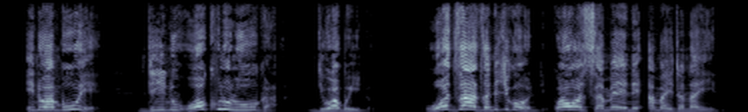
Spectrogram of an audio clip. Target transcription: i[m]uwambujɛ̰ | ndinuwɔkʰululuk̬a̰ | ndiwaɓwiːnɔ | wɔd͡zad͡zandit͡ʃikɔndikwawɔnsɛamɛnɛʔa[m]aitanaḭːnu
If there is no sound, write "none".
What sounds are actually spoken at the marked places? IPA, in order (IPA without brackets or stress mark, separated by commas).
n, m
